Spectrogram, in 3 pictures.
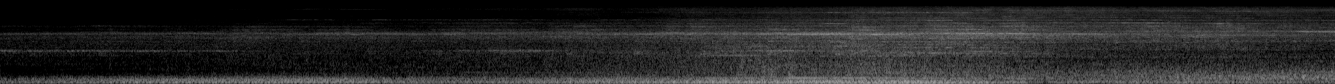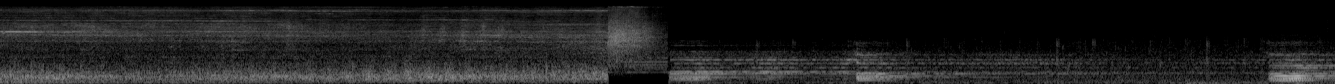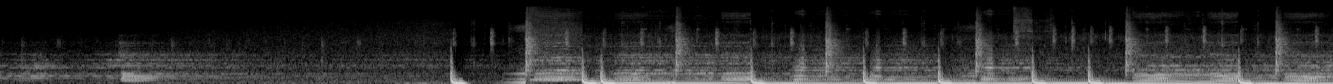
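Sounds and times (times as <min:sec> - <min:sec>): train rumble: 0:00.0 - 0:19.5, 0:20.8 - 0:40.0
high wheel squeal: 0:00.0 - 0:20.1
wheel-on-rail noise: 0:00.0 - 0:40.0.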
